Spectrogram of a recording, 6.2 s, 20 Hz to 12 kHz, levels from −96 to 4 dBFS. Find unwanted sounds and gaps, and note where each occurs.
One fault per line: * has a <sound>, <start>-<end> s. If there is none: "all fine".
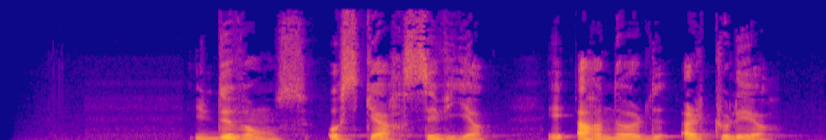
all fine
